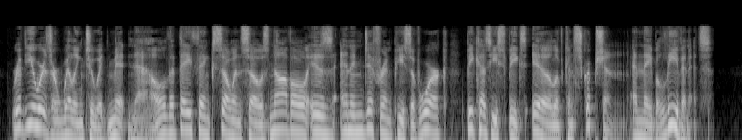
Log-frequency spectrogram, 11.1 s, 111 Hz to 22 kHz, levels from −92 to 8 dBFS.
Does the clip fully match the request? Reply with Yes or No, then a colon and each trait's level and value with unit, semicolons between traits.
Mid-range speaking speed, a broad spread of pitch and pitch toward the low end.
Yes: average, 160 wpm; wide, 5.9 semitones; low, 130 Hz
